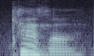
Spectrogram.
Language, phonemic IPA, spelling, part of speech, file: German, /ˈkaʁə/, Karre, noun, De-Karre.ogg
- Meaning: 1. cart, barrow 2. car, automobile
